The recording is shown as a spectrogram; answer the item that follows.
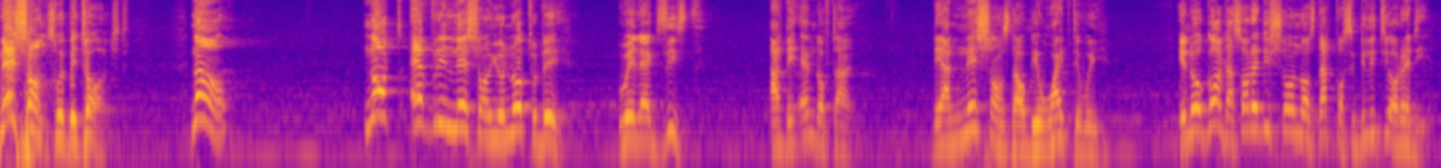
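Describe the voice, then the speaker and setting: Music plays behind a man's high voice with very wide pitch swings. He keeps a moderate pace, with long, frequent pauses. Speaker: preacher. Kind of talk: sermon.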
